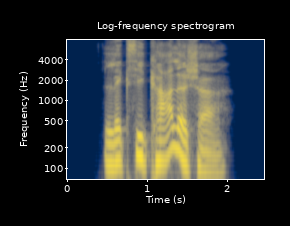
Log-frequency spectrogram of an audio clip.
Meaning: inflection of lexikalisch: 1. strong/mixed nominative masculine singular 2. strong genitive/dative feminine singular 3. strong genitive plural
- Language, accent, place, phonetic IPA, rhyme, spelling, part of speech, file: German, Germany, Berlin, [lɛksiˈkaːlɪʃɐ], -aːlɪʃɐ, lexikalischer, adjective, De-lexikalischer.ogg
